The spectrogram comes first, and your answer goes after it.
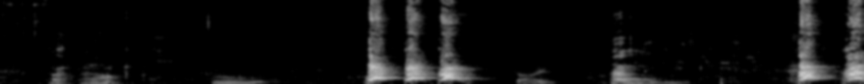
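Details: Hamish, an excited pet dog, barking when a ball is set on a small hill of sand: a quick run of three loud, sharp barks, then two more at the end, with quieter human talk in the pauses.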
